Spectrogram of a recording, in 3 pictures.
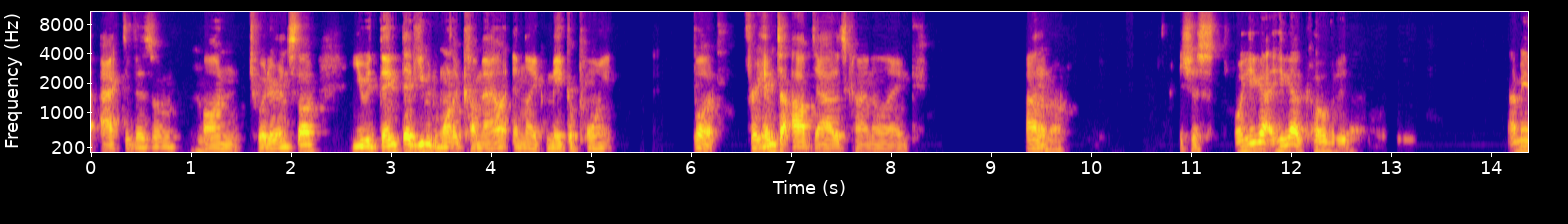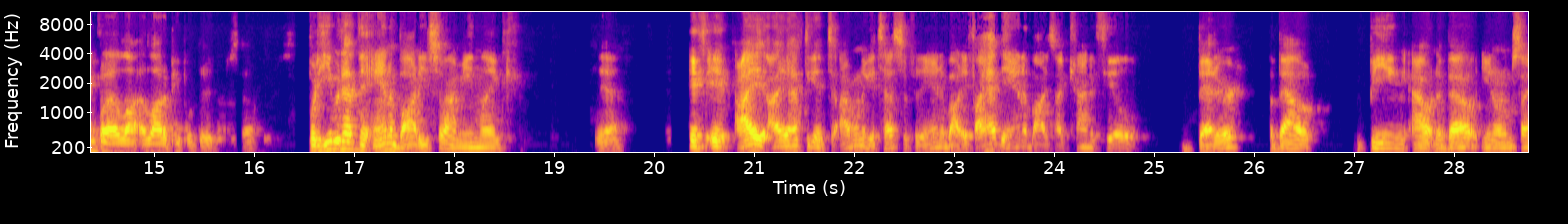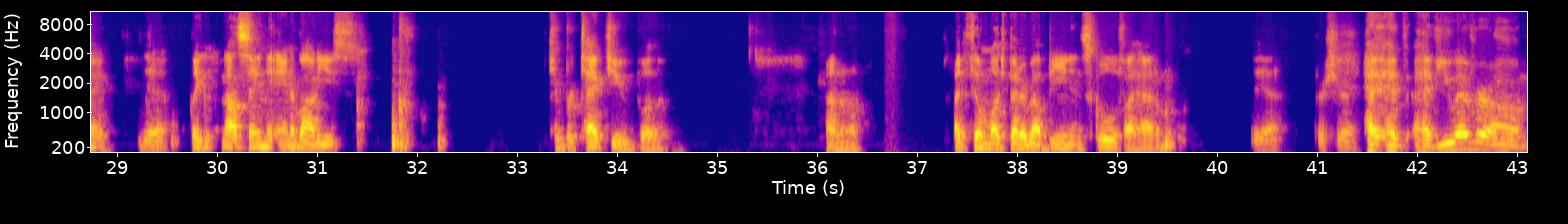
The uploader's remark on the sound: In this first-ever episode on Zoom.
